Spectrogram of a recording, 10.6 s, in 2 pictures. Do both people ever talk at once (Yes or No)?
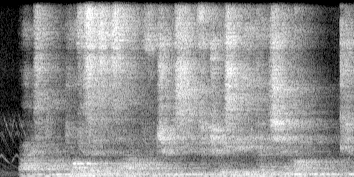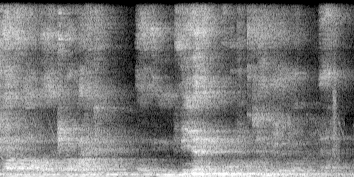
No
